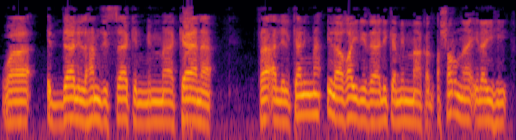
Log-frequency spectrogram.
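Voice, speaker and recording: A man explaining the variants of a Quran recitation in a measured, didactic way, drawing out the verses he quotes in slow chant. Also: mid-range voice, fairly even intonation, slightly rough. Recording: dull, lo-fi radio recording.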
